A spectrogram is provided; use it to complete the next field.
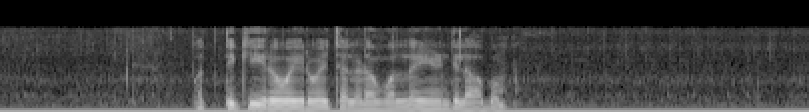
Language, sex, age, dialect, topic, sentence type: Telugu, male, 18-24, Telangana, agriculture, question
